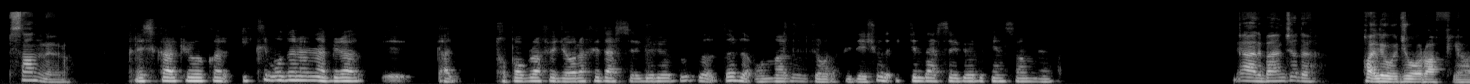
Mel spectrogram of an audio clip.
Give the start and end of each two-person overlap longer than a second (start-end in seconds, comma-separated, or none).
none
